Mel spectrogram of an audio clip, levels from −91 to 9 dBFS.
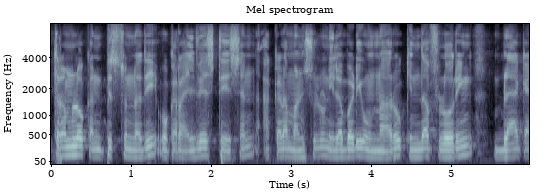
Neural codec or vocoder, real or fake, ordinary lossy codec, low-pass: none; real; none; none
